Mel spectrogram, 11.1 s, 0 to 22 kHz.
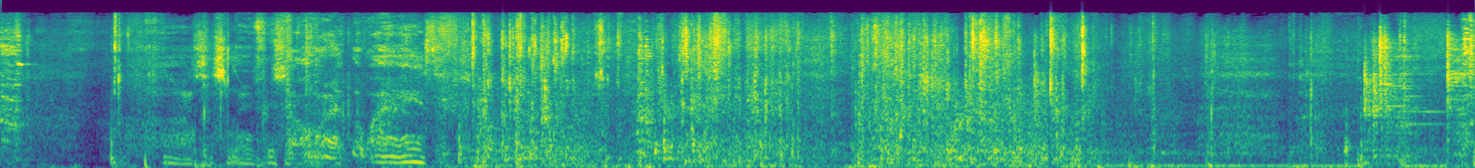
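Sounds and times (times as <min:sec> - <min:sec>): steady low rumble: 0:01.9 - 0:11.0
knocks and thuds of scrap: 0:03.2 - 0:11.0.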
